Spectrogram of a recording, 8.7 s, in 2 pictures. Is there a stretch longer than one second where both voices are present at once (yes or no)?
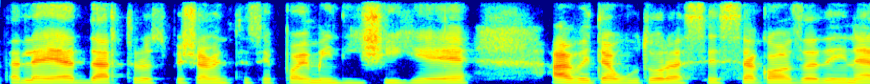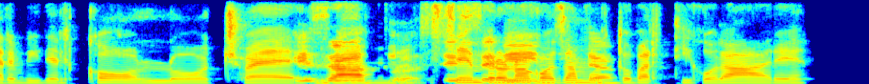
yes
